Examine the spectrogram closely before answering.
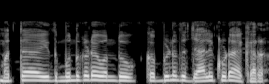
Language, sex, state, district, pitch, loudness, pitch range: Kannada, male, Karnataka, Raichur, 180 Hz, -11 LUFS, 165-190 Hz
